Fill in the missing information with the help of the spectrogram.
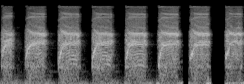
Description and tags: An animatronic Easter duck at RiteAid.
quacking, toy, duck, animatronic, drugstore, easter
